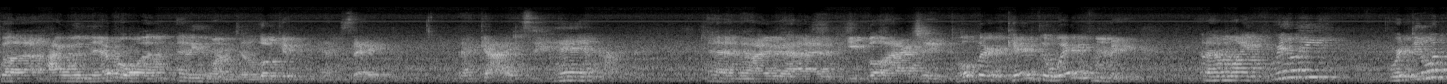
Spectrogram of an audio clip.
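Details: Adult male with ataxia, a progressive neurological disorder in which cerebellar cells die, affecting balance and speech; he reports his speech has improved; ataxic dysarthria.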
